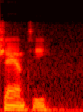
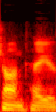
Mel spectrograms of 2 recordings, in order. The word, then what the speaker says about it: Shantae: Yeah, though I didn't realize until I saw it in Japanese that her name is apparently pronounced Shanti.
